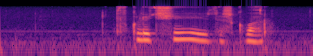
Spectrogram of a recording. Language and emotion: Russian, neutral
